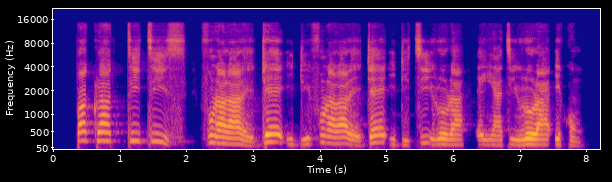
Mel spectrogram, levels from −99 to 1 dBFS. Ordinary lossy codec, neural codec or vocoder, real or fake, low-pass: none; vocoder, 44.1 kHz, 128 mel bands, Pupu-Vocoder; fake; 14.4 kHz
